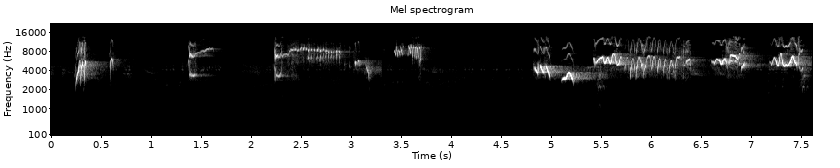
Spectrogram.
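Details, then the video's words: Turdus flavipes, sabiá-preta, delivering 'mateiro do sul' song: scattered high chips and short whistled notes with gaps, then after a pause a long rich outpouring of rapid, squeaky, warbling phrases. "SABIÁ PRETA CANTO MATEIRO DO SUL"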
